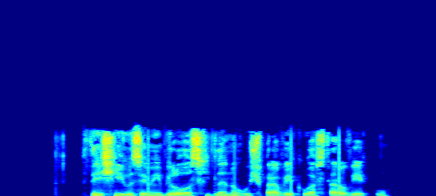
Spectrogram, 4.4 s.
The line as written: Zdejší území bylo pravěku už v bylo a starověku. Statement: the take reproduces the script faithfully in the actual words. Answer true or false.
false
